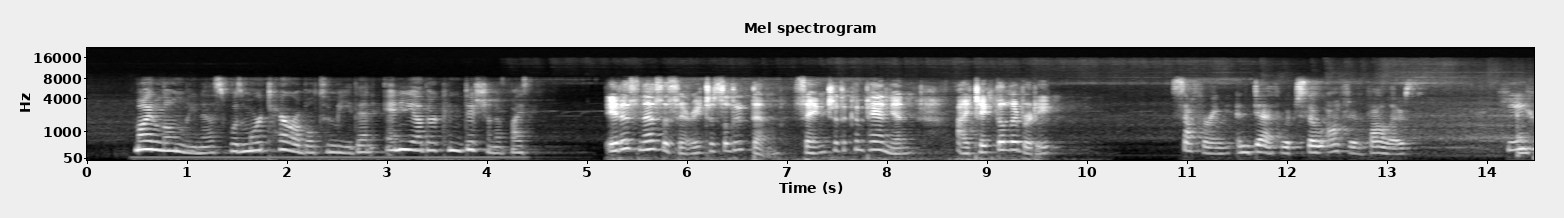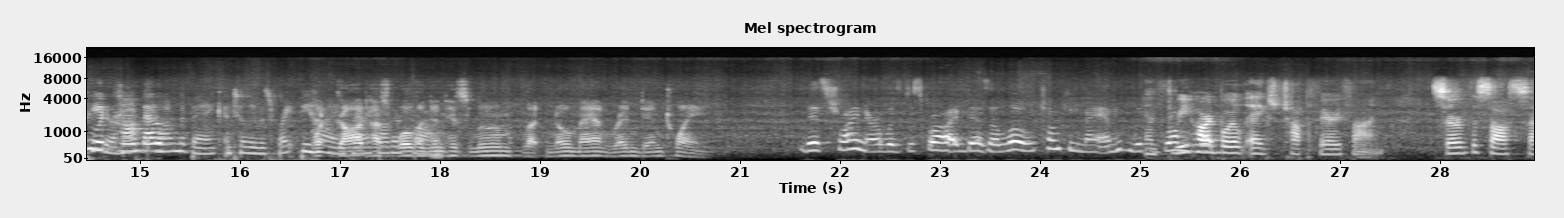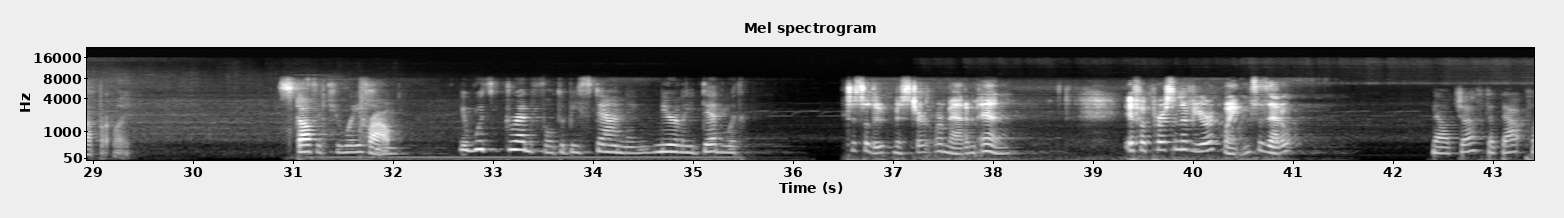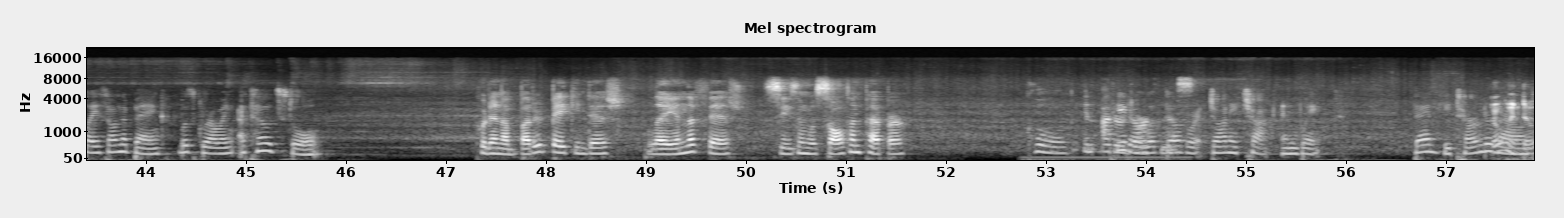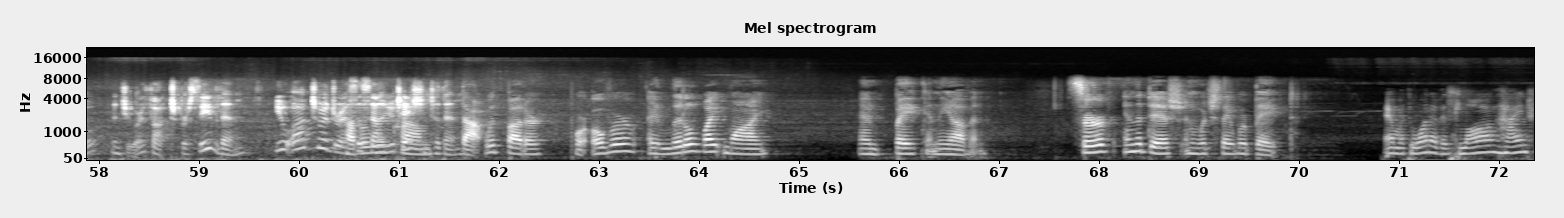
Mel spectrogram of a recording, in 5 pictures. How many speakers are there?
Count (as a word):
seven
